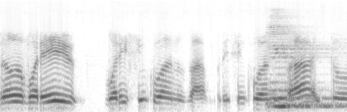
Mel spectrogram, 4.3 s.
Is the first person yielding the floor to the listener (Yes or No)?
No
